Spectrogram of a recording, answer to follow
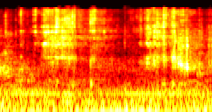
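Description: Close-up crunching and chewing of a crisp, shredded fried potato snack (keripik kentang mustofa), in two bouts: about half a second in and again near the end.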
